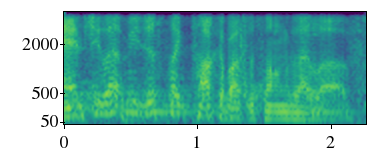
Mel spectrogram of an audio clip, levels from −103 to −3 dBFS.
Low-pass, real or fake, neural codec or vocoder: 3.6 kHz; fake; vocoder, 24 kHz, 100 mel bands, Vocos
